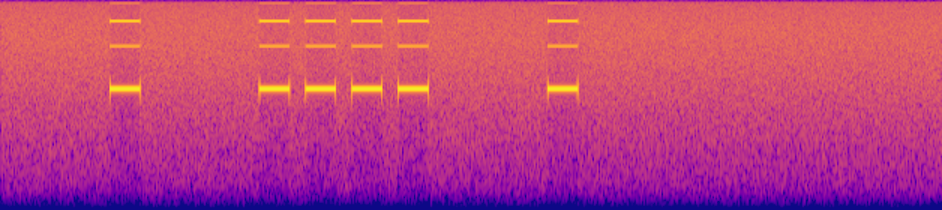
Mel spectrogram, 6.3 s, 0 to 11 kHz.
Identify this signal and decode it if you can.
Beep code, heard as a piezo beeper, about 2600 Hz. 1-4-1. In Phoenix BIOS tables: address line failure in the first 64 KB of memory.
